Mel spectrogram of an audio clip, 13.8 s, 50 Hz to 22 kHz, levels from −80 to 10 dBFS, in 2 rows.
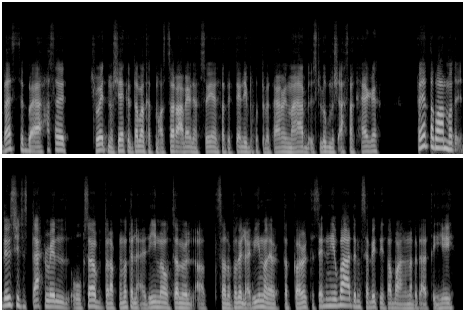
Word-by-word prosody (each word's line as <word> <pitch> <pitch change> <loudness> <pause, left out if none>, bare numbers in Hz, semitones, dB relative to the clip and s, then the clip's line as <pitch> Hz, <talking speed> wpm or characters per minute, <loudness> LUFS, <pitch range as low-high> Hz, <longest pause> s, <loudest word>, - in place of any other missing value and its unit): بس 180 +1 0
بقى 125 -5 +2
حَصلِت 165 -1 0 0.3
شوية 160 +2 +3
مشاكل 130 +2 0
طبعًا 130 +1 +3
كانت 120 -4 -8
مأثرة 115 +4 +1
عليّا 125 - +3
نفسيًا، 120 +3 -2
فبالتالي 110 +2 -3
كنت 110 -2 -11
باتعامل 115 +4 -1
معاها 120 +3 +2
بإسلوب 115 +2 -5
مش 110 -2 -3
أحسن 115 -1 -3
حاجة، 130 +2 0 0.6
فهي 260 +5 +6
طبعًا 225 -4 +6
ما 185 -4 +4
ت - - -6
قدرِتش 185 +2 +1
تستحمل 150 -5 0
وبسبب 130 +6 +1
التراكمات 120 +3 -1
القديمة 125 +2 0
وبسبب 120 +1 +1
التصرفات 115 +2 -2
القديمة، 125 -2 +2 0.3
قررِت 125 +2 +2
تسيبني، 170 +1 -1
وبعد 175 -3 +4
ما 145 - -5
سابتني 125 -1 -3
طبعًا 110 -1 -1
أنا 110 - -1
بدأت 100 -2 -4
إيه 115 +2 -1
125 Hz, 170 wpm, -23 LUFS, 115-150 Hz, 0.6 s, فهي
